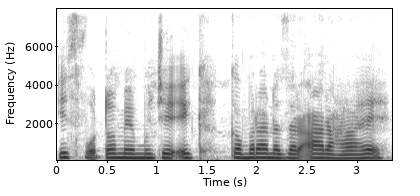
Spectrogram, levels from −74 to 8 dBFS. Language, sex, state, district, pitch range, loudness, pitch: Hindi, female, Arunachal Pradesh, Papum Pare, 210-220 Hz, -13 LUFS, 215 Hz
